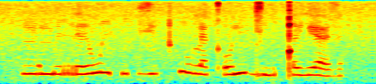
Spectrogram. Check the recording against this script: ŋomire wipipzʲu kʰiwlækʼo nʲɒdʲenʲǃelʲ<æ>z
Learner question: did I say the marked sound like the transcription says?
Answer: yes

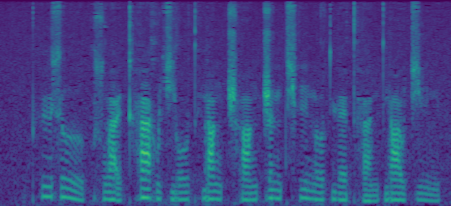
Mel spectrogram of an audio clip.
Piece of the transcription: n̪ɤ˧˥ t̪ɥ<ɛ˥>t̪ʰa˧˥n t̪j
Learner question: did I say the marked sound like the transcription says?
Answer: yes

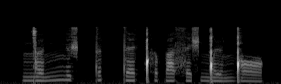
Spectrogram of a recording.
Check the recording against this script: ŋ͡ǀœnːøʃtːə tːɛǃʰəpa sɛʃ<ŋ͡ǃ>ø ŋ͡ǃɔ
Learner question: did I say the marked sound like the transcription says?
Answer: yes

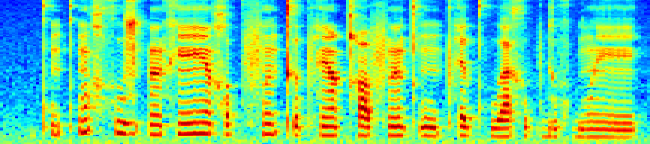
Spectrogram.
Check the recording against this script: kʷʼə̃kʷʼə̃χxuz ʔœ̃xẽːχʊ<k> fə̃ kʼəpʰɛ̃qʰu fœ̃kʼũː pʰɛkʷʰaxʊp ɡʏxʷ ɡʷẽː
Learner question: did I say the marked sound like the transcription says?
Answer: yes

